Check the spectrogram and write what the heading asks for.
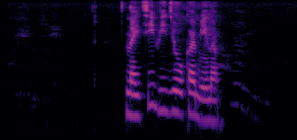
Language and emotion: Russian, neutral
